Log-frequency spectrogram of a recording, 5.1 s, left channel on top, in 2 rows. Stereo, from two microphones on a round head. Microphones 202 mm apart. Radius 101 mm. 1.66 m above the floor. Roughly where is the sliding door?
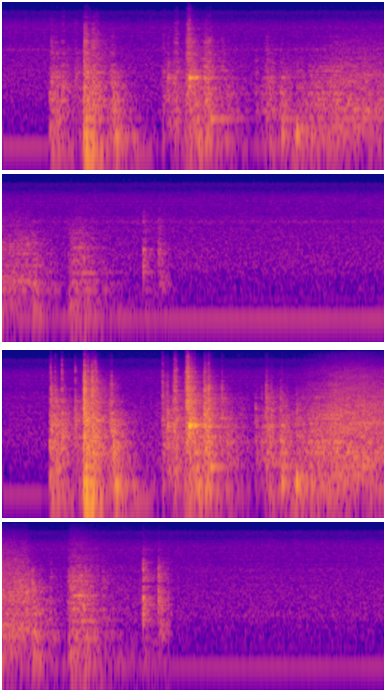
Right.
